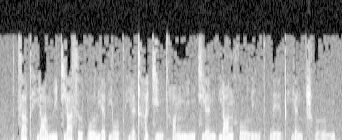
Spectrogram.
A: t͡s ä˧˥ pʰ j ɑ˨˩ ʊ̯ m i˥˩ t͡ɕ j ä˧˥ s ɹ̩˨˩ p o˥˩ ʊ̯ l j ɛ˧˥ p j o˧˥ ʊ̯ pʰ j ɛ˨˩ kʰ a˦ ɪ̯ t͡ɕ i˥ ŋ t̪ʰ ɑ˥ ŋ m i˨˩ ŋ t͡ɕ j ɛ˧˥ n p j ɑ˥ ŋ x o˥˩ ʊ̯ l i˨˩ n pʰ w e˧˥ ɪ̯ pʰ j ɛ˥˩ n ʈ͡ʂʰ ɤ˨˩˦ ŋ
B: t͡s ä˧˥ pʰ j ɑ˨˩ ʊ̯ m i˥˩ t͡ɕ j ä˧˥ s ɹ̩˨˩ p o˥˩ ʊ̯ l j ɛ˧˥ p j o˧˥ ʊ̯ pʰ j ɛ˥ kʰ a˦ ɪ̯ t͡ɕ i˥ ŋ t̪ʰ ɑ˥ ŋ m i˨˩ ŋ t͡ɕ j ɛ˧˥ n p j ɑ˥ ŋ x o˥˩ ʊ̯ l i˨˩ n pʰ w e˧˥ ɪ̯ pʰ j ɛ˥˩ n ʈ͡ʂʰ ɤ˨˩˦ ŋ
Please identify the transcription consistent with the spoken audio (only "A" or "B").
A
